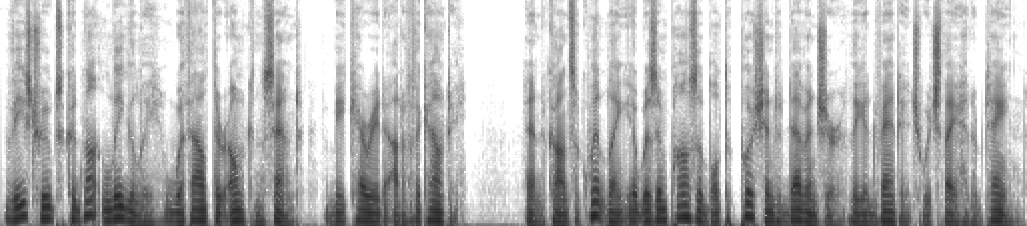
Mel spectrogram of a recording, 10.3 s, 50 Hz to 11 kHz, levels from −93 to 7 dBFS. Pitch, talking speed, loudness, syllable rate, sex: 95 Hz, 175 wpm, -18 LUFS, 5.6 syllables/s, male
